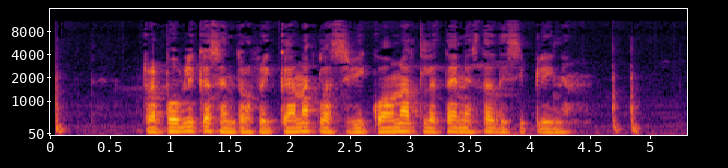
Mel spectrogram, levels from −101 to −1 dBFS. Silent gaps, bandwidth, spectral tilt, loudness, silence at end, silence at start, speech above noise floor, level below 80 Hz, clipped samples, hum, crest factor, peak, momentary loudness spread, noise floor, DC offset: none; 11.5 kHz; -6.5 dB/octave; -24 LUFS; 0.4 s; 0.05 s; 35 dB; -48 dBFS; under 0.1%; none; 18 dB; -6 dBFS; 19 LU; -59 dBFS; under 0.1%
